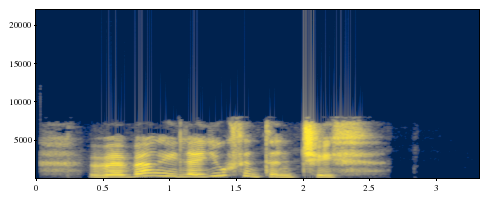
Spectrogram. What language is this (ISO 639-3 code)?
kab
